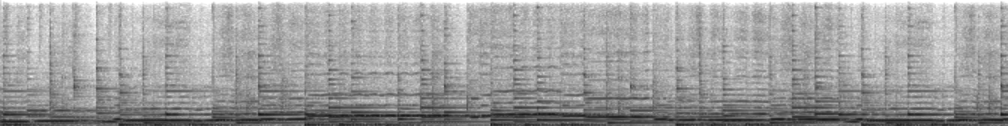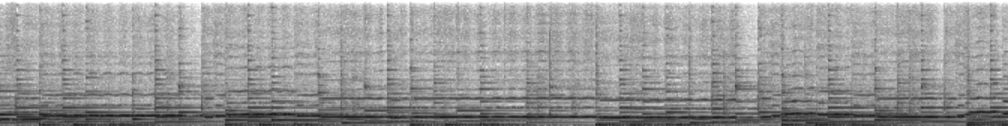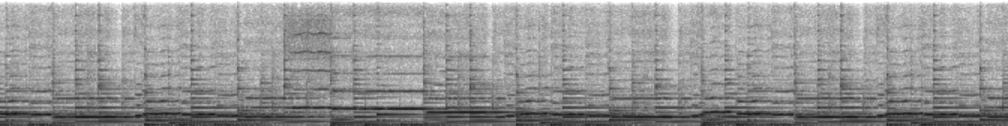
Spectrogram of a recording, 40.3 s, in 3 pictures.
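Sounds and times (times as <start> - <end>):
koto playing Japanese style music: 0.0 - 40.3.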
